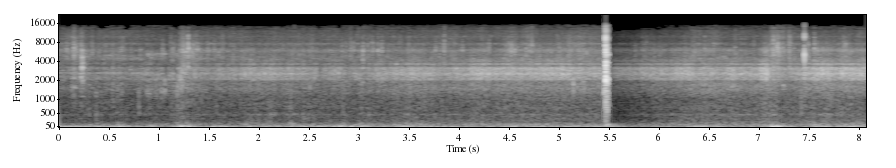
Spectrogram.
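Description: Downhill mountain bike rolling fast over a dirt trail, heard from a helmet camera: a steady low rumble of wind buffeting the microphone and tyre and bike rattle, with one sharp click about five and a half seconds in.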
